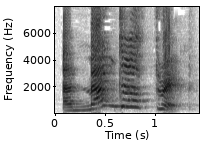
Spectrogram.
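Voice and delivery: high, loud headmistress shout. A narrator's reading. Trunchbull calling Amanda Thripp over, shouting. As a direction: bellow the name across the playground. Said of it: "she was shouting".

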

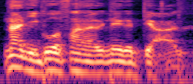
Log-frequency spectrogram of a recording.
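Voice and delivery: ordinary talk

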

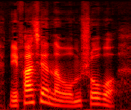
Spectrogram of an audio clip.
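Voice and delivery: ordinary talk, nothing marked

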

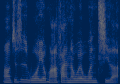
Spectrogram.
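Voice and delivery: ordinary delivery

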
